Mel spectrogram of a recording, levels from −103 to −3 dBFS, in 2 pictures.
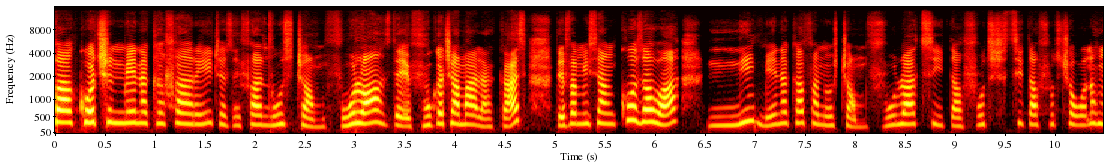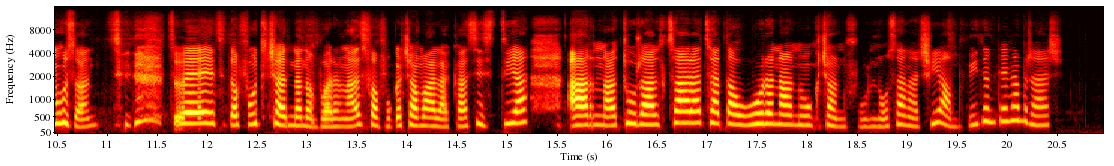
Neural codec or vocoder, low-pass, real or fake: autoencoder, 48 kHz, 128 numbers a frame, DAC-VAE, trained on Japanese speech; 14.4 kHz; fake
